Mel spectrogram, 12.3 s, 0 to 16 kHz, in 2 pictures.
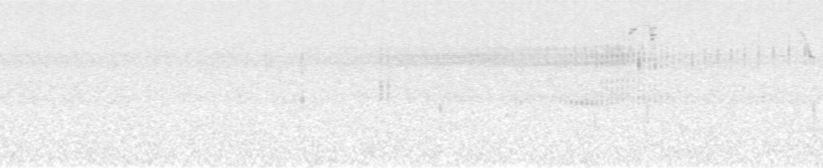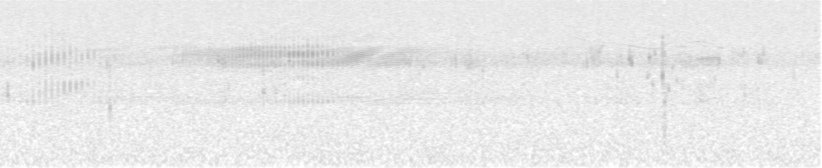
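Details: Inquisitive, relaxed pod of short-finned pilot whales approaching closely in the Mediterranean Sea, filmed underwater with a 16mm lens; faint high tonal whistles, held and slightly wavering, swell near five and eight seconds amid scattered clicks and steady water hiss.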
